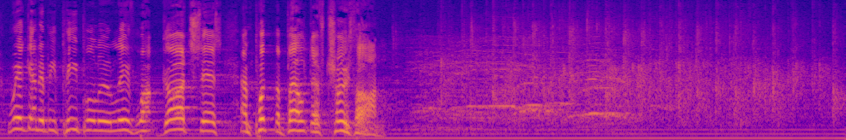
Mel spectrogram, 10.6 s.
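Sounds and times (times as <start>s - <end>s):
speech: 0.1s - 4.9s
crowd clapping: 4.9s - 10.5s.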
